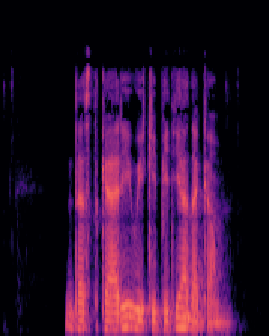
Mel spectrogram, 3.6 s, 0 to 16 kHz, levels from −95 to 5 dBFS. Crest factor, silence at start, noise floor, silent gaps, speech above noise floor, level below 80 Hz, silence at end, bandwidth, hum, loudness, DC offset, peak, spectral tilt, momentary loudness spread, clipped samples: 20 dB; 0.85 s; -84 dBFS; none; 58 dB; -50 dBFS; 0.55 s; 9.6 kHz; none; -26 LUFS; under 0.1%; -8 dBFS; -5.5 dB/octave; 14 LU; under 0.1%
